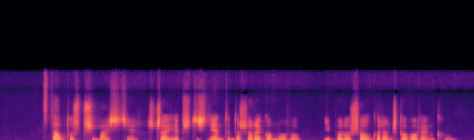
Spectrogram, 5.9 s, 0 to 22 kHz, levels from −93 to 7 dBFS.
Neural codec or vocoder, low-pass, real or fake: codec, 24 kHz, 0.9 kbps, WavTokenizer, large speech release; 10.8 kHz; fake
